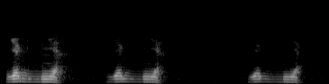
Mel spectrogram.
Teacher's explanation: In the Sanskrit pronunciation, it's teeth fully closed together and then the ñ after that.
